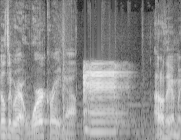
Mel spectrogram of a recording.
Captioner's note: buzzer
